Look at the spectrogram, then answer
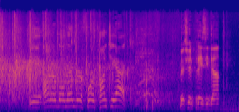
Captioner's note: applause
